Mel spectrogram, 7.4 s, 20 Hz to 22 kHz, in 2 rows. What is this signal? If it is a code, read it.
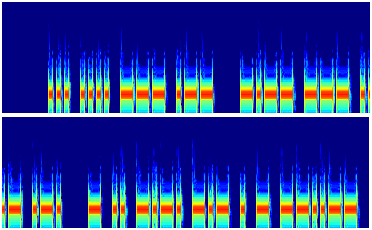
Morse code, heard as a keyed tone, about 30 wpm, 700 Hz. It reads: SHOW YOUR TICKET,
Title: Sentences from Top 1400 Words 30wpm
